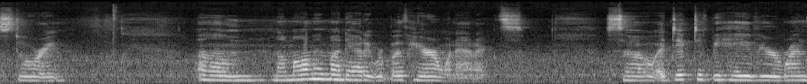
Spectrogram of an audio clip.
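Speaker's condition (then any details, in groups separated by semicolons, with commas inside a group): No condition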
